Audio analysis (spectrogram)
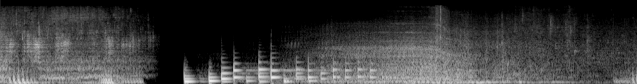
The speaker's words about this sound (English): You just jiggle the handle like this, right? And then you flush.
